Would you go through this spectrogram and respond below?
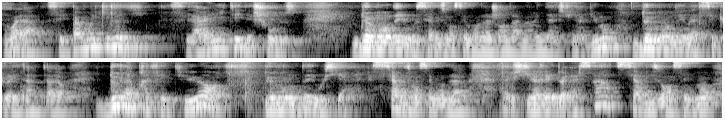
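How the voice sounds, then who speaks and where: A man from France talking in a rambling personal monologue, halting, with many fillers and restarts, repeating himself. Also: medium pitch, animated, dark tone. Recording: echoey room with faint noise.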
